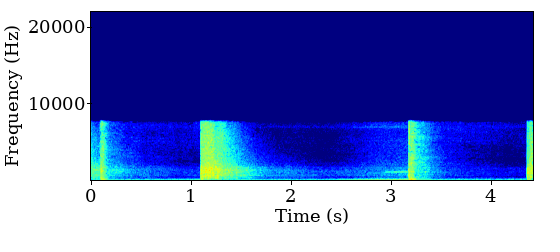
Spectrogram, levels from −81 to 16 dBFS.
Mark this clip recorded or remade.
recorded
